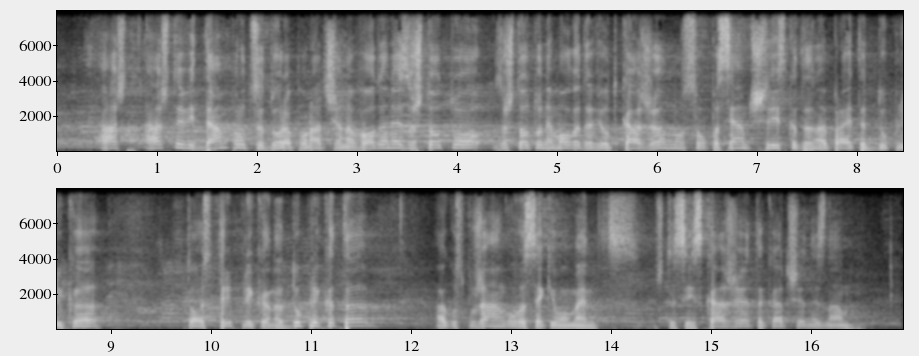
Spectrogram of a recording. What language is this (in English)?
Bulgarian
